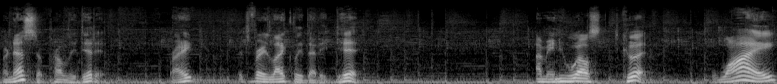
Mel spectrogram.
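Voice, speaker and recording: Music plays in the background, and the speech has long, frequent pauses. Loudness swings a lot, and the pitch swings very widely. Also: man, medium pitch for a man, moderate pace. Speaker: radio-style true crime show host. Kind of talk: true crime podcast / radio show narration. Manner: conversational, speculative, rhetorical questions.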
